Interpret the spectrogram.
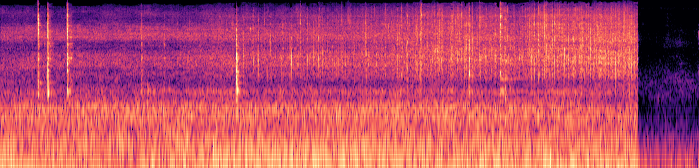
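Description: Walleye fillets and corn sizzling in a frying pan on a canister gas camp stove, with a few sharp clicks and scrapes of a metal spatula against the pan. The sound cuts off abruptly near the end.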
